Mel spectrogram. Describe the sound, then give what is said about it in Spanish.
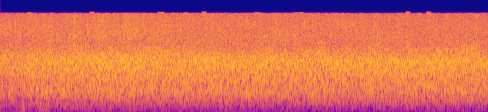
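An audience in Mieres applauds steadily for about five seconds for a guest who has won a prize, a dense, even wash of many hands clapping at once with no pauses and no voices over it. “Os pido un aplauso para él, ha ganado un premio.”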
